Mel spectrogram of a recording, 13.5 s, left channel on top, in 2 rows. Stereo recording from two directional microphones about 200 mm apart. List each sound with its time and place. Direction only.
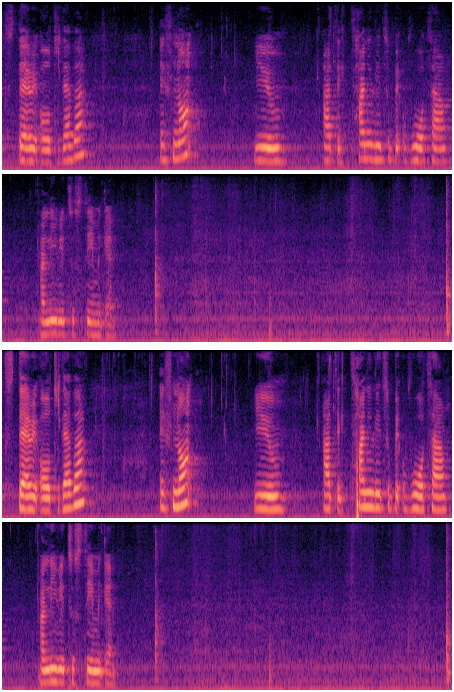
0.3 s speech: 50° right (ahead or behind)
2.3 s a woman's voice: 50° right (ahead or behind)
